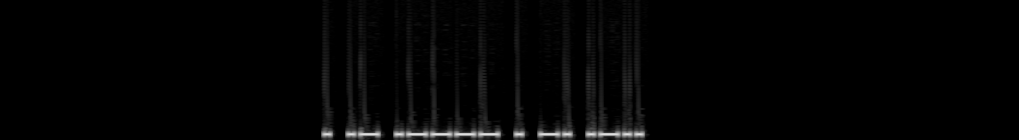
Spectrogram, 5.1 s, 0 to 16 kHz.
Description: Morse code, heard as a keyed tone, about 37 wpm, 700 Hz. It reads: EA1ENL
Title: DXCC-100 Call Signs - 6 Characters - Repeated 3x - 40wpm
